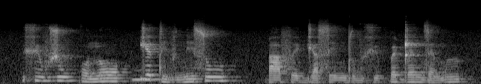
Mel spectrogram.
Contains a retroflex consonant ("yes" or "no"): yes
